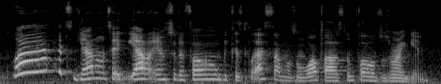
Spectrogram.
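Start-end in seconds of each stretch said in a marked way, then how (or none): 0.1-2.2 high, loud what, y'all serious; shocked disbelief. Retold or imitated. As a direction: sound floored by it. Shocked at no phone orders.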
